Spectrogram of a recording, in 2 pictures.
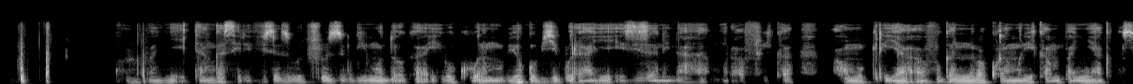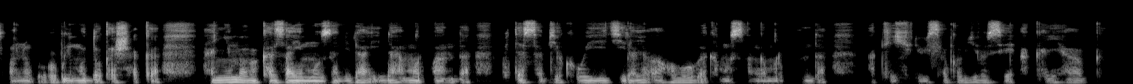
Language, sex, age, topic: Kinyarwanda, male, 25-35, finance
